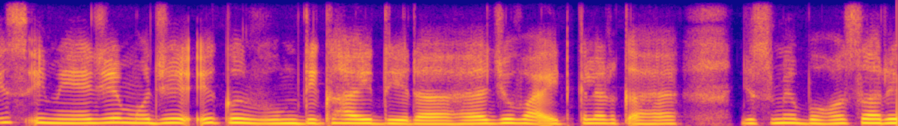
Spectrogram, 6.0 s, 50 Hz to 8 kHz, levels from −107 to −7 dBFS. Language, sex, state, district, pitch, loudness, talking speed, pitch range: Hindi, female, Chandigarh, Chandigarh, 245 Hz, -15 LUFS, 170 wpm, 230-255 Hz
